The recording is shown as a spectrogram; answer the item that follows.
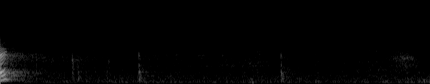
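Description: Faint taps and light scratching of a stylus writing on a tablet, a handful of soft ticks spread over a few seconds.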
